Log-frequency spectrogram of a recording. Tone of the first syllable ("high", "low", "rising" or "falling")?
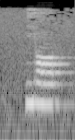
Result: high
